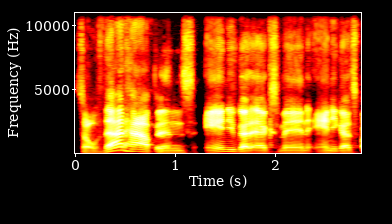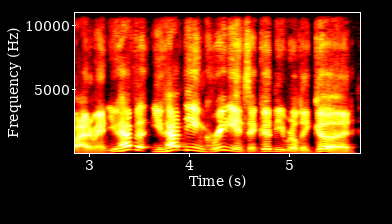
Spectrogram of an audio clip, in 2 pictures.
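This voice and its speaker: A man co-hosting a casual live chat show, talking in an animated, opinionated way. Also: medium pitch, brisk, dry recording, studio quality. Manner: animated, slips into impressions. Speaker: podcast co-host.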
